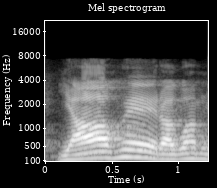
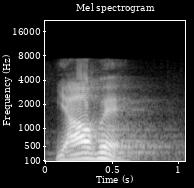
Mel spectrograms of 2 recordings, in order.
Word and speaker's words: 야훼: 이 여호와라는 발음이 정확하지 않다는 것을 많은 학자들이 얘기하고 야훼 혹은 야외로 읽어야 된다라고 얘기를 하죠.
